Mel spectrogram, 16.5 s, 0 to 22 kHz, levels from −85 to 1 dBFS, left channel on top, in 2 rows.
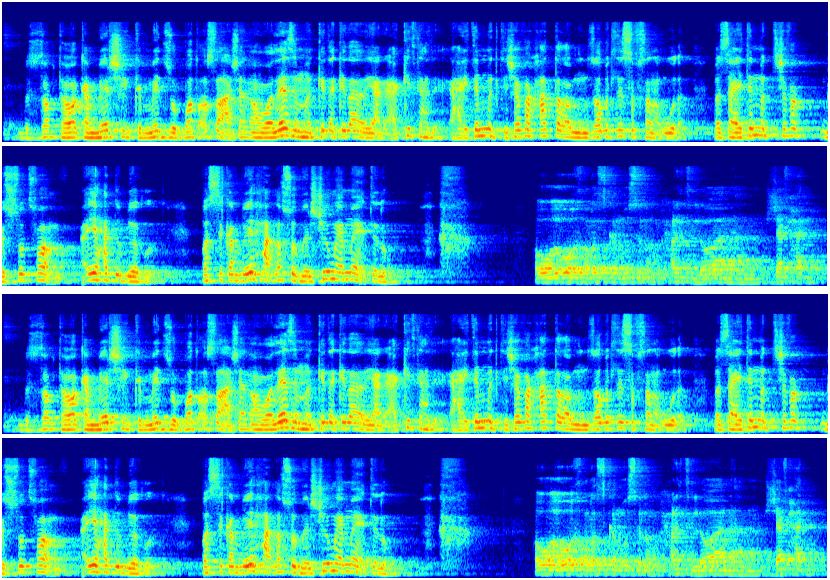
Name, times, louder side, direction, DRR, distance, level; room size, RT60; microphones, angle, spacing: voice 1, 0.2-6.8 7.1-9.8 10.3-12.2 12.6-12.9, equal, ahead, 8 dB, 0.4 m, -21 dB
voice 2, 13.6-16.3, equal, 85° right, 1 dB, 2.3 m, -28 dB
9.0 x 7.8 x 8.5 m, 1.2 s
head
